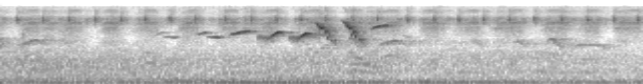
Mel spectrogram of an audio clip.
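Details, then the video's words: Double-collared seedeater, a black bird with a bluish-white bill, singing firmly while loose: a quick run of rising and falling high whistles peaking in the middle, with faint rhythmic ticking behind. "Coleiro Preto do Bico Branco Azulado Solto Batendo Firme!!!"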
